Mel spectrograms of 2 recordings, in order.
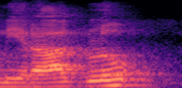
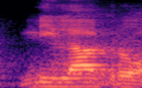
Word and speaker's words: milagro: So would that be ang miraglo? I always mispronounce miracle. Milagro. I always flip the L and the R.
